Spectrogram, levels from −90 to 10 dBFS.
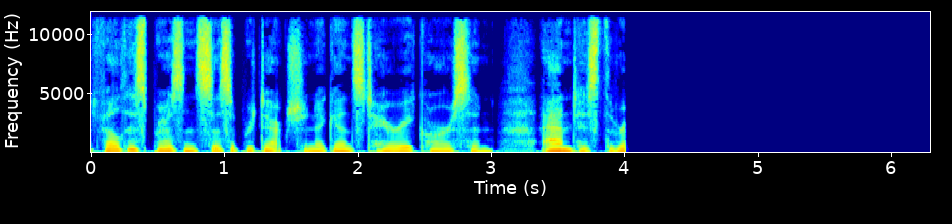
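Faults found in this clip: Audio dropout to silence from 4.01 s to end of clip. Speech cuts off mid-flow into silence with no room tone and no recovery. Likely input loss upstream of the encoder (device disconnect, failed link or stray mute) while the recorder kept writing silence. Unlike a fade, gate or noise-suppressor pause, there is no decay tail and no residual noise floor. Unlike a packet-loss gap, nothing is concealed and the audio never resumes.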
